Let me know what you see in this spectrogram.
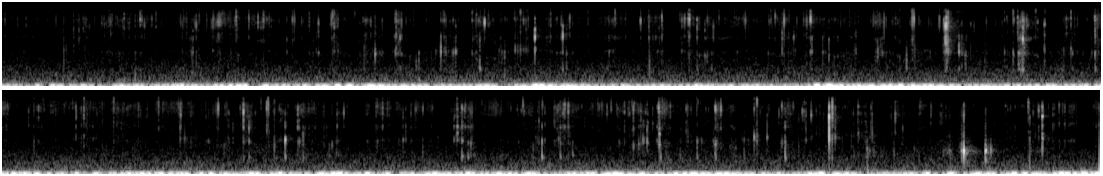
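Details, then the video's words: White Pomeranian male dog eating warm beef rib soup made as safe pet food, indoors in a small room; wet biting and chewing clicks in quick irregular bursts, crisp crunching throughout. "ASMR강아지 한우 갈비탕 먹방 Eating Sounds"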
